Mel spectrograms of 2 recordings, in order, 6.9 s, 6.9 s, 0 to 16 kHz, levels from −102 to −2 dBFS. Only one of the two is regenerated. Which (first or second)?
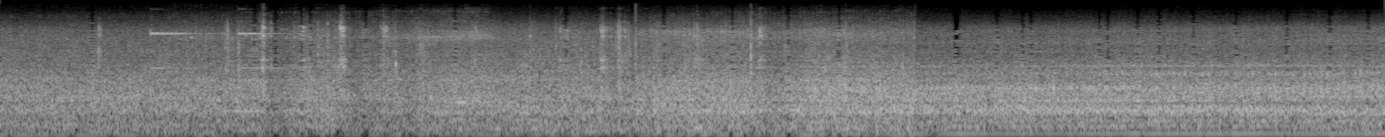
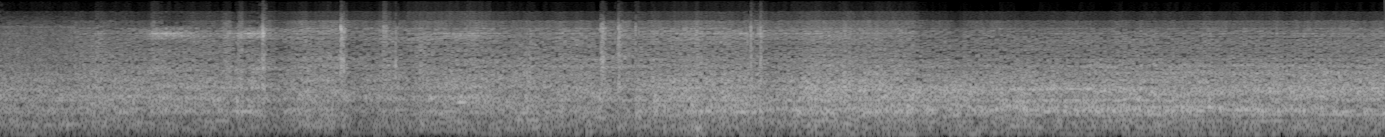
second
